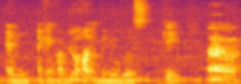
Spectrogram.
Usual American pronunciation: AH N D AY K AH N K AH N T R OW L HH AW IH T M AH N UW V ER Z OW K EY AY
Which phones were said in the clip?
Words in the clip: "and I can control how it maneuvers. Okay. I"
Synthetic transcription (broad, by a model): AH N AY K AH N K AH N T R OW L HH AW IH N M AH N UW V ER S OW K EY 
